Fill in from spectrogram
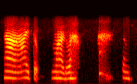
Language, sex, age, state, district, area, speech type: Kannada, female, 30-45, Karnataka, Udupi, rural, conversation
